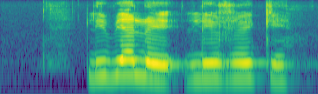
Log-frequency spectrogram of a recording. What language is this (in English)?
Northern Sotho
